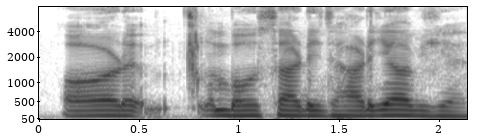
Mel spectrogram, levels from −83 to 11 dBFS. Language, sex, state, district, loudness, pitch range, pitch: Hindi, male, Bihar, Supaul, -14 LUFS, 125-135 Hz, 130 Hz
